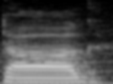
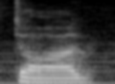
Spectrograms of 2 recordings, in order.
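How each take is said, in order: First: The vowel is not an ah sound. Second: The vowel is an open ah sound. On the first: The speaker calls it wrong. "it's not dog" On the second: The speaker calls it right. "It's dog. So again, it's really that ah sound"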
